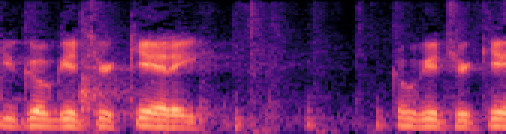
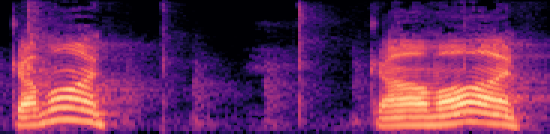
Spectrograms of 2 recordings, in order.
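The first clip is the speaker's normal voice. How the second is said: calling; 4 semitones higher, 6 dB louder, slower than usual. Real, not acted. Calling the pet inside.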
